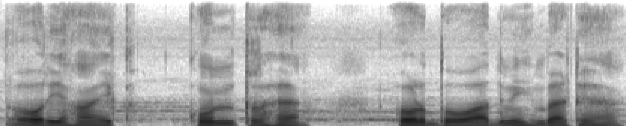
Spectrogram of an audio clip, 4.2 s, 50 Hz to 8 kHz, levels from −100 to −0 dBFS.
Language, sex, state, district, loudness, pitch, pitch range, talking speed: Hindi, male, Uttar Pradesh, Saharanpur, -19 LUFS, 125 Hz, 120-145 Hz, 145 wpm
